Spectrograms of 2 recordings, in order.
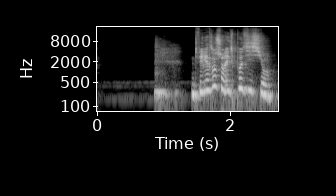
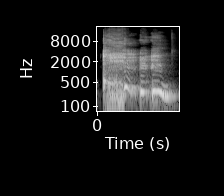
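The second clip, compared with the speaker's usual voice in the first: dry cough. Real, not acted. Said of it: "je tousse encore un peu".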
